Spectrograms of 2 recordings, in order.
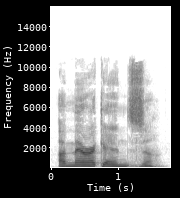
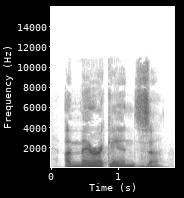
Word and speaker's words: Americans: Americans, cultures. So the S, when it's after voiced consonants, it should be pronounced as a Z. Americans, cultures.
